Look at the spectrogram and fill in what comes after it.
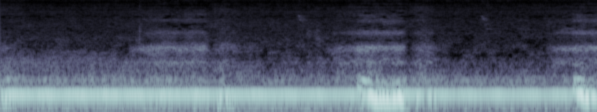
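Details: Sleeping German Shepherd dog gives soft, rough snorting snores over a steady low background hum.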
